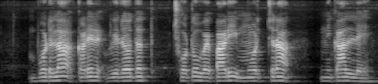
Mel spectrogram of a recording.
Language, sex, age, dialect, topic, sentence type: Magahi, female, 56-60, Northeastern/Surjapuri, banking, statement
